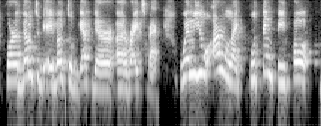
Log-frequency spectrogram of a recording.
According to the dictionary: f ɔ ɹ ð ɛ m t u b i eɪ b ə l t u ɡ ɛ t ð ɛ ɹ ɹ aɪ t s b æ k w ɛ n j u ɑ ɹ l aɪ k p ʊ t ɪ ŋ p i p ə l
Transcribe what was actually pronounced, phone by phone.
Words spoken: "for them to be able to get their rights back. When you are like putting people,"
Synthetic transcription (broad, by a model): f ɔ ɹ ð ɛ m t u b i eɪ b ə l t u ɡ ɛ t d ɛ ɹ ɹ aɪ t s b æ k w ɛ n j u ɑ ɹ l aɪ k p ʊ t ɪ ŋ p i p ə l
